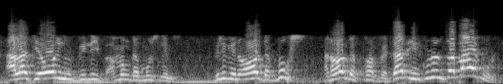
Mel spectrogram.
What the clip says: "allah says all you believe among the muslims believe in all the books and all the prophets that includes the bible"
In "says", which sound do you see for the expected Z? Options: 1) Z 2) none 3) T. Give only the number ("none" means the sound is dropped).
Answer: 2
